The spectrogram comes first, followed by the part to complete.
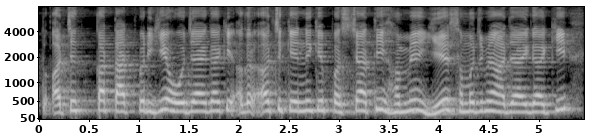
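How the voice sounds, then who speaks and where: A man teaching a Sanskrit lesson, explaining slowly and often checking with "है ना" and "ठीक है". He stretches out vowel sounds to show how long each is held. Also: extremely high pitch, steady tone, dark tone, lo-fi sound. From India. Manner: slow and explanatory, repeating "है ना" and "ठीक है" to check understanding; draws out vowels to show their length. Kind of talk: classroom lesson.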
